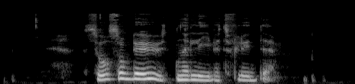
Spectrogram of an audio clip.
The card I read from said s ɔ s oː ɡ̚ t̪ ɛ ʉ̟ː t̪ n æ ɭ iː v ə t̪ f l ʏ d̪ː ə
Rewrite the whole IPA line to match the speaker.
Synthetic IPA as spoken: s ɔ s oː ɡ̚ d̪ ɛ ʉ̟ː t̪ n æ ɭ iː v ə t̪ f l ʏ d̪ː ə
